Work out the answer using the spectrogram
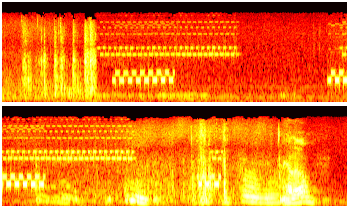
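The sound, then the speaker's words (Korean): A telephone rings with a late-night call from England: two bursts of loud, trilling electronic ringing separated by a pause, followed by people talking. “it's the telephone. Come on. It sounds like overseas.”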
